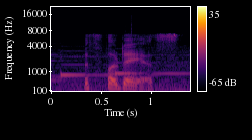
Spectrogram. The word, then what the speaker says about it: Hythlodaeus: I am Hythlodaeus, Chief of the Bureau of the Architect. Wow. Hythlodaeus. That's a correct pronunciation.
